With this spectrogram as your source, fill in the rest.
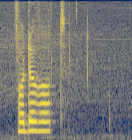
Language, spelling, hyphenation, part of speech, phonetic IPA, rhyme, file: Czech, vodovod, vo‧do‧vod, noun, [ˈvodovot], -ovot, Cs-vodovod.ogg
- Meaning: waterworks, plumbing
